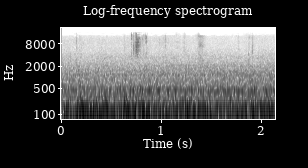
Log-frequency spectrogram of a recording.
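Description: A car driving home is heard from inside as a steady, low road rumble and engine drone. A few faint ticks sit above it, and no one speaks.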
